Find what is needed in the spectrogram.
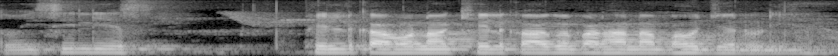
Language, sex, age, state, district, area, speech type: Hindi, male, 30-45, Bihar, Madhepura, rural, spontaneous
